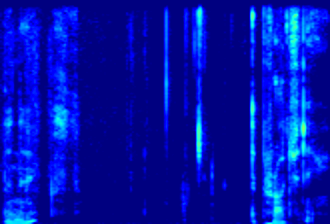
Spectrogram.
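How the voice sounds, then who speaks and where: A man voicing a refined, courteous vampire painter in a whispered ASMR roleplay, polite and quietly menacing. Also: takes it slowly, close to an everyday voice. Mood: hushed. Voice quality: soft whispery delivery with gravelly creak.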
